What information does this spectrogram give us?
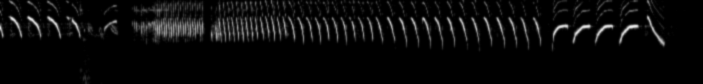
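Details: Champion canary in full song, mixing upslurred whistles with a brief buzzy roll, then a long, even trill of quick descending notes that slows into separate, louder downslurred whistles.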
